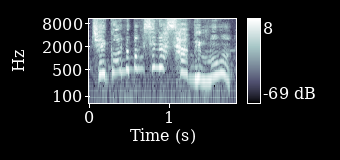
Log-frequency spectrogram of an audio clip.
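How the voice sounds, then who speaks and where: A woman's voice: very high voice, sing-song, moderate pace. An actress playing a bewildered, guarded middle-aged former girlfriend, emotional and protesting, in a radio drama. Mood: confused. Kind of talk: radio drama acting in Tagalog. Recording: music under the voice.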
